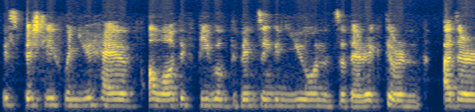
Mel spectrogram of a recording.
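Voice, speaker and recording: A woman with an Egyptian accent. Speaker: screenwriter. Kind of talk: interview.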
